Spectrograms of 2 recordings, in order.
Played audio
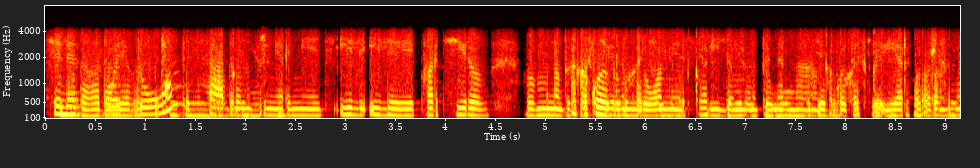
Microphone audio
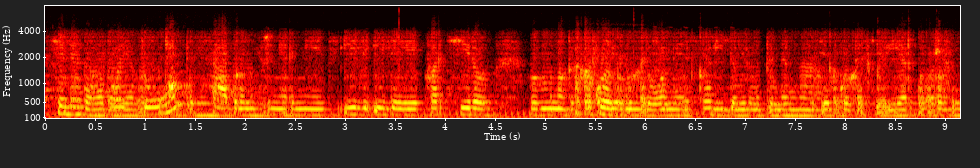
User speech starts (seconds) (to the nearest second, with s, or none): none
